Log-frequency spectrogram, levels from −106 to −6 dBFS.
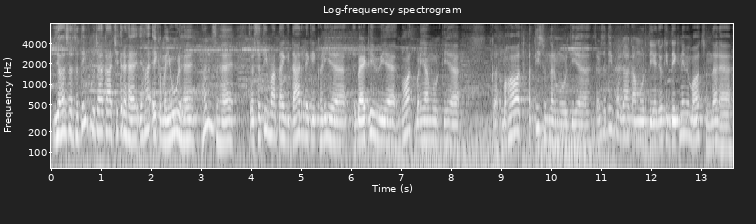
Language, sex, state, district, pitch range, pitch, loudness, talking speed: Hindi, male, Bihar, Supaul, 140-175 Hz, 150 Hz, -18 LUFS, 185 wpm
